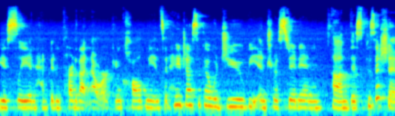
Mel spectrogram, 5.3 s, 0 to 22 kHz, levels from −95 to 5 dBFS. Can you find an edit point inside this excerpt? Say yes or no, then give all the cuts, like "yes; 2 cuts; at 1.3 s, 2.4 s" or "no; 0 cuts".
yes; 1 cut; at 4.4 s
